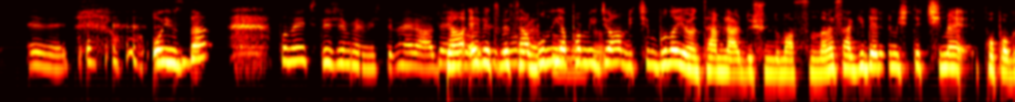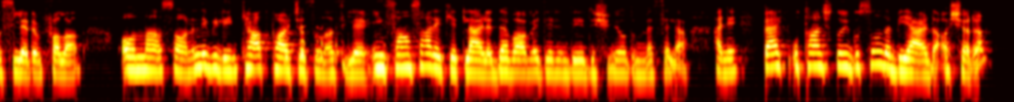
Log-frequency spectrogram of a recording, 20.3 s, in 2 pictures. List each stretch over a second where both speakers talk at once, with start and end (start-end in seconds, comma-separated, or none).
4.5-6.1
